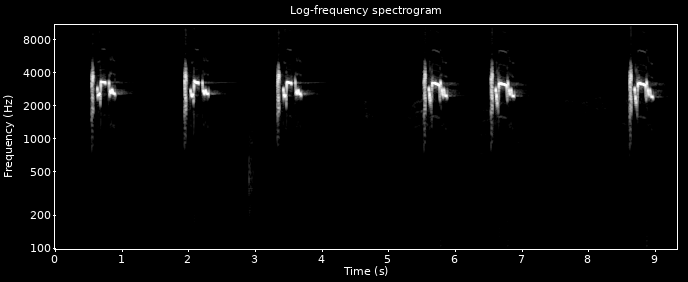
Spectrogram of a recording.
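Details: A sooty-headed bulbul sings to urge rivals into song, repeating the same brisk, sharply opening whistled phrase six times at uneven intervals of one to two seconds.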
